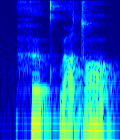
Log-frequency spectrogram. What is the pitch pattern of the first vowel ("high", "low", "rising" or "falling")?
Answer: falling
